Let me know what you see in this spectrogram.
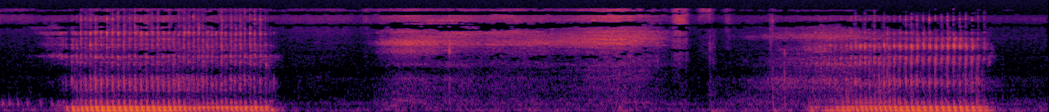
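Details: Boerboel, a large dog, sleeping in on a Monday morning and snoring: two long, loud, low rattling breaths about five seconds apart, with quiet exhalation between them.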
